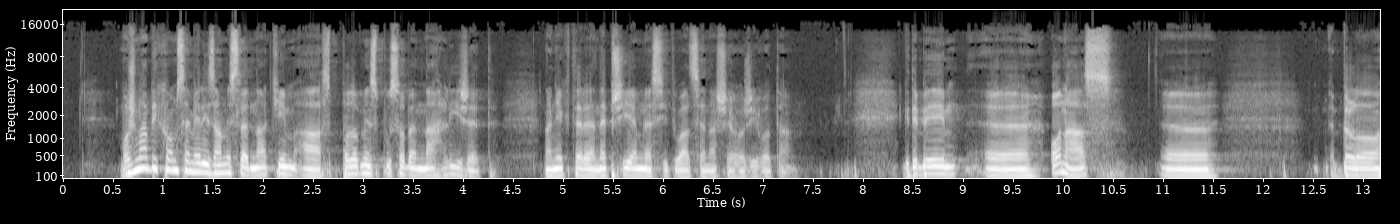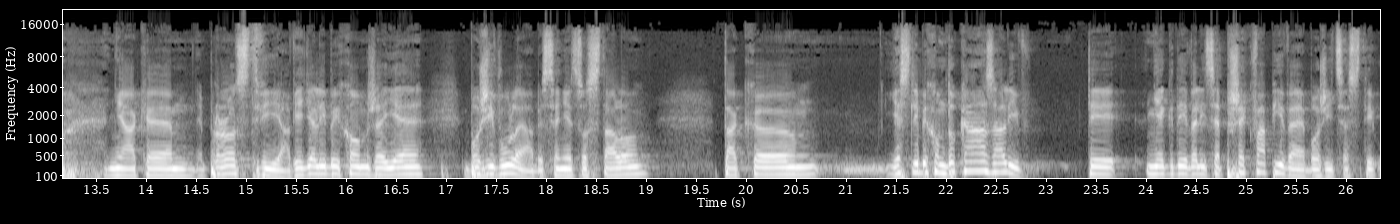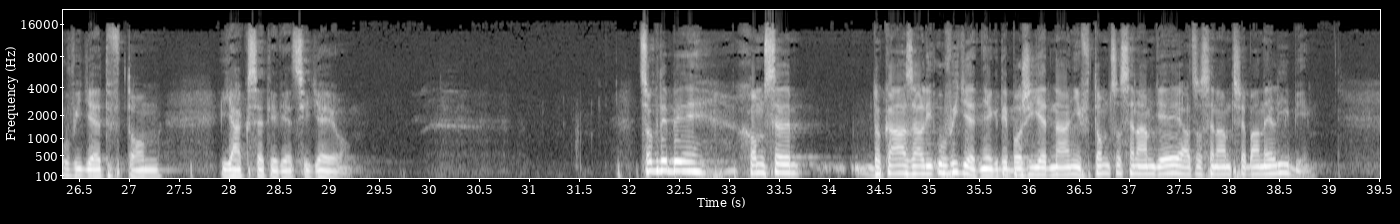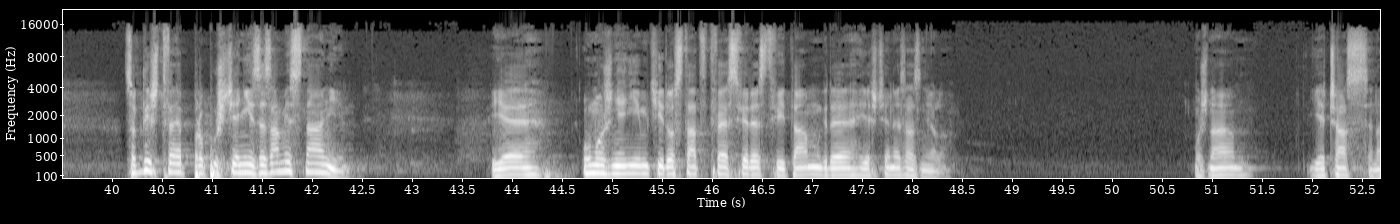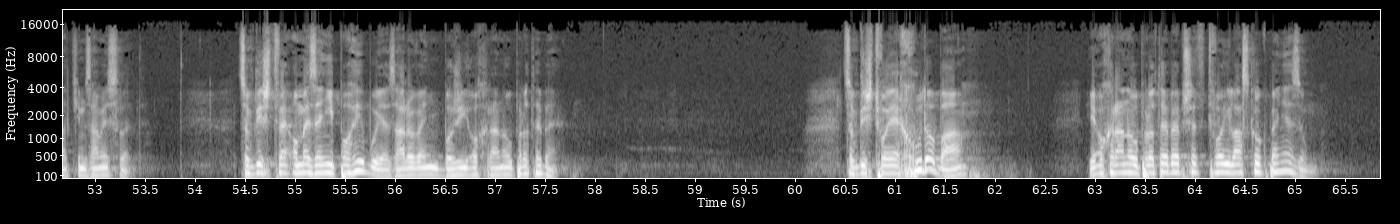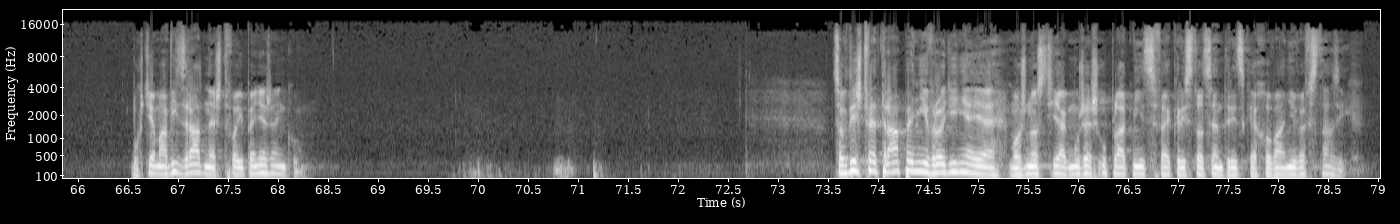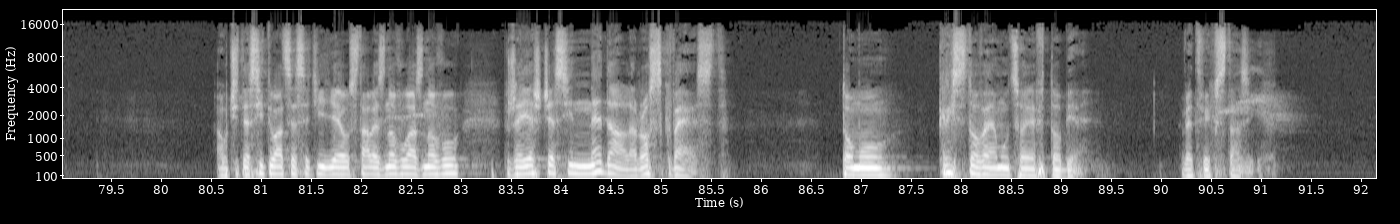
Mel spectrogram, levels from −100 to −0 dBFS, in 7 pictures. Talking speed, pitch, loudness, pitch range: 110 wpm, 125 Hz, -11 LUFS, 110-145 Hz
